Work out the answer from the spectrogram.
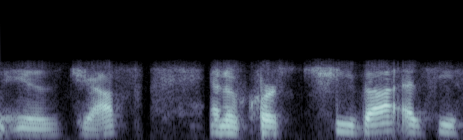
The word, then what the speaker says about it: Chiba: And, of course, Chiba, as he said, and that's spelled C-H-I-B-A, and, S-T-E-A-R-N-S.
